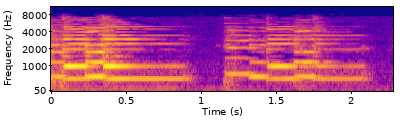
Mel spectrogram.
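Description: Low-gain electric guitar playing a tapped diminished-seventh arpeggio, tapped notes pulled off to lower frets. It comes in two short phrases, each cut off abruptly, with a brief silence about a second in.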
